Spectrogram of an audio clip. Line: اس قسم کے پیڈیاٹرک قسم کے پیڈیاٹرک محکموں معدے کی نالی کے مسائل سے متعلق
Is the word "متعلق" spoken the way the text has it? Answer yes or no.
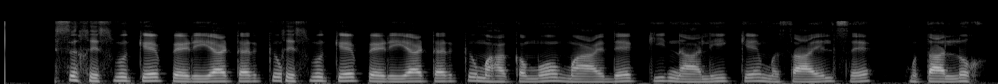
yes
